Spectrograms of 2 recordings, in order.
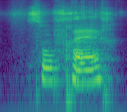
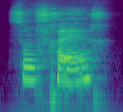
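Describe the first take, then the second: Both takes have the same delivery.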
